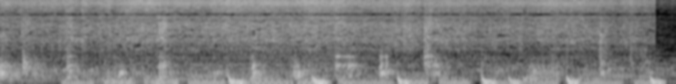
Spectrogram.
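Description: Bell pepper and tomato sautéed in a pan for chutney, loud close sizzling under a rapid series of spatula scrapes and knocks against the pan, with no voices.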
